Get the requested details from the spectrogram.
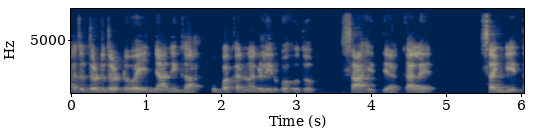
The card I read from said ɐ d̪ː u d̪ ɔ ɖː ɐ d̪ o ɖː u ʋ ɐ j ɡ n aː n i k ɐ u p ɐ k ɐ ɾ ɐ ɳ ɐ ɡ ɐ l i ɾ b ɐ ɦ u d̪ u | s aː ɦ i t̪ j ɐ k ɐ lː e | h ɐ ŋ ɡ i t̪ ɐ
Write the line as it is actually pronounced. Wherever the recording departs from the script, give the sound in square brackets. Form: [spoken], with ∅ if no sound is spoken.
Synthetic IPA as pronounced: ɐ [d̪] u d̪ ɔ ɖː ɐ d̪ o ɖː u ʋ ɐ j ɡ [ɲ] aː n i k ɐ u p ɐ k ɐ ɾ ɐ ɳ ɐ ɡ ɐ [ɭ] i ɾ b ɐ ɦ u d̪ u | s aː ɦ i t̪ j ɐ k ɐ [l] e | [s] ɐ ŋ ɡ [iː] t̪ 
